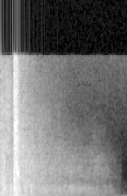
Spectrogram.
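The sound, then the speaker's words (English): A single gunshot from a gun: one sharp, loud blast that hits at once and trails off in a long, fading rumble. No voices are heard. “Then Heather let out the whole chamber straight to his skull.”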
